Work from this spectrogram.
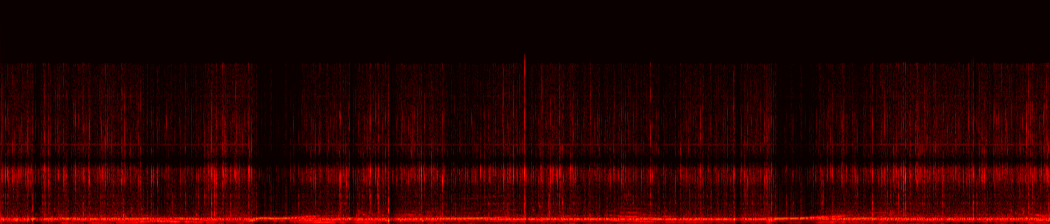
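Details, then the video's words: Humpback whale song recorded underwater at the Back Wall of Molokini off Maui, with the whales unseen but nearby: low swooping moans and upsweeps under a steady humming tone, probably a boat. "Whale Songs at Molokini"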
